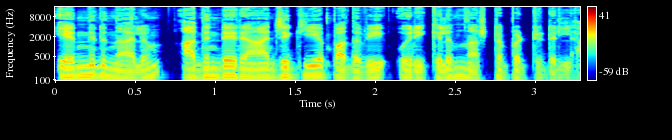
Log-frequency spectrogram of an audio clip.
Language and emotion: Malayalam, neutral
